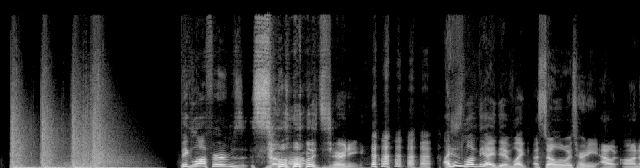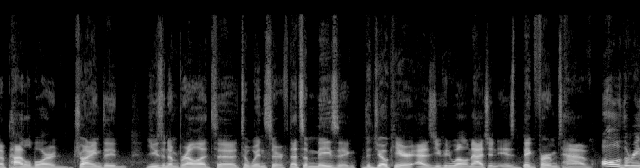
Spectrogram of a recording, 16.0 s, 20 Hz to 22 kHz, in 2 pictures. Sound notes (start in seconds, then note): 0.0 drums beat; 4.5 laughs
